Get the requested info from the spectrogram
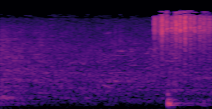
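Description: A pause in a man's speech into a stage microphone: faint steady hiss, then a short breath and a brief vocal sound near the end.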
